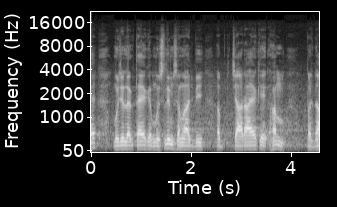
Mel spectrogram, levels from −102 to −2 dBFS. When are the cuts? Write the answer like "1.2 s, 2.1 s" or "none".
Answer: none

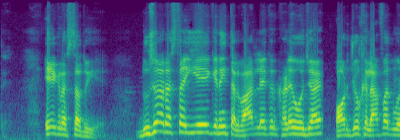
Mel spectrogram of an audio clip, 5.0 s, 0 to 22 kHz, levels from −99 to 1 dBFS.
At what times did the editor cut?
4.1 s

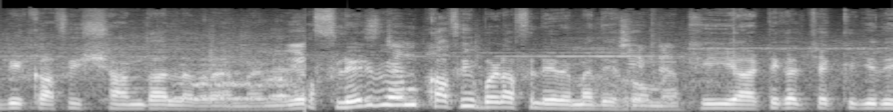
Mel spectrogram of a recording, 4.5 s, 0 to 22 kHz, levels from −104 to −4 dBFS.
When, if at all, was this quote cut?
1.5 s, 3.4 s

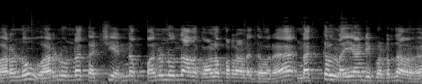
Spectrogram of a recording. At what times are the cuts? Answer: 3.0 s

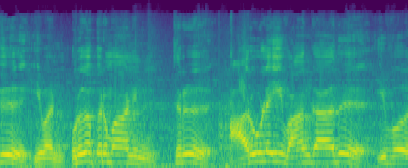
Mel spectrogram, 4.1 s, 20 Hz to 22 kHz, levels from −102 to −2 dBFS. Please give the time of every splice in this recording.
0.7 s, 2.2 s

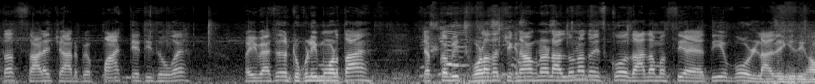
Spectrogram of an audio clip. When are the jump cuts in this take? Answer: none

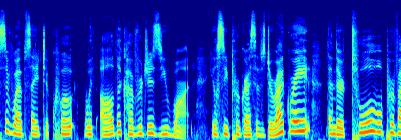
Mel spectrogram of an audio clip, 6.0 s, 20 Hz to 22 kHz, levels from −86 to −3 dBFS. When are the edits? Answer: none

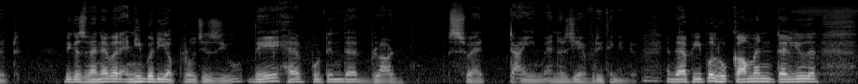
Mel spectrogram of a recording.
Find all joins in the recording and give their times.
none

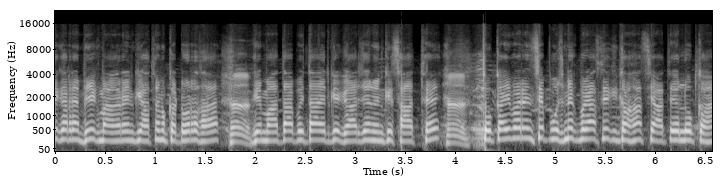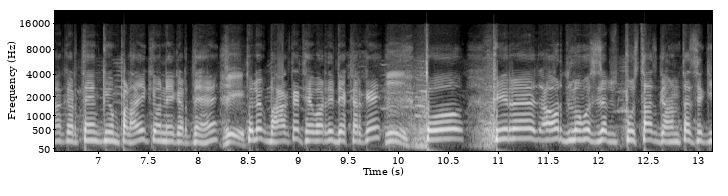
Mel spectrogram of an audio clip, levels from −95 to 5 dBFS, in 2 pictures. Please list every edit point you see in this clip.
none

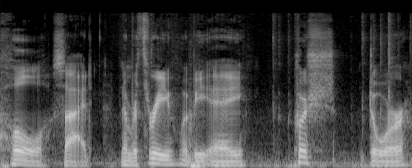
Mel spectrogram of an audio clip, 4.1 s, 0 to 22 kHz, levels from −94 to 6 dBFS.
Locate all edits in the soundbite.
0.9 s

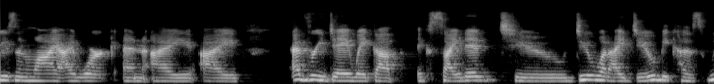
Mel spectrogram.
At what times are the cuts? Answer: none

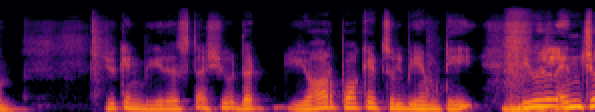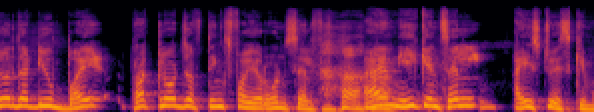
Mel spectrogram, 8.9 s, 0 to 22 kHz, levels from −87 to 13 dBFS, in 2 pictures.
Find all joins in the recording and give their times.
none

